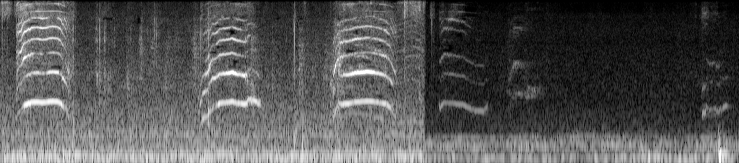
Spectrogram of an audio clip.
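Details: Three loud, arched kitten meows come in quick succession, a second or so apart, followed after a sudden drop in background noise by several softer, shorter mews.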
